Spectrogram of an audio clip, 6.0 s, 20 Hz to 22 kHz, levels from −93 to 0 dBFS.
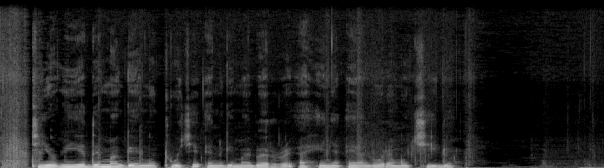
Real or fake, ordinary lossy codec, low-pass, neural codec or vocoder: real; none; none; none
